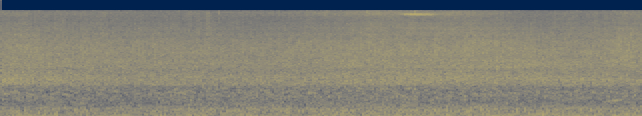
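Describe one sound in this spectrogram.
Car tyres hiss on the wet road.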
